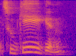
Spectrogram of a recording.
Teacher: The syllable that's stressed is the gegen, zugegen.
